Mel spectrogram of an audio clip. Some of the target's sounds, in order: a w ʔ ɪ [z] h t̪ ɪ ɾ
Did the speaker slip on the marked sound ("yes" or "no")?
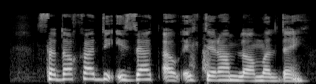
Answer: yes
